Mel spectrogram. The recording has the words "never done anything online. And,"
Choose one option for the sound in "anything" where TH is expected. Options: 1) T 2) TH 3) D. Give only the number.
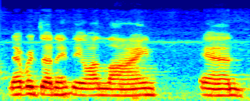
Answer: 2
